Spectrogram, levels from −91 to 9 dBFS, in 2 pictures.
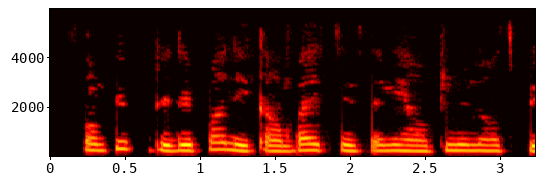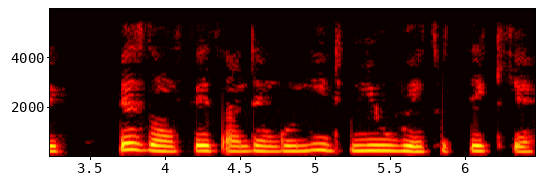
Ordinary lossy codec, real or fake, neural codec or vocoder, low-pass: AAC, 32 kbps; real; none; 5.4 kHz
